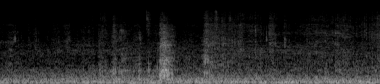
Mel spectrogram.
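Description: A man laughs softly close to the microphone.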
